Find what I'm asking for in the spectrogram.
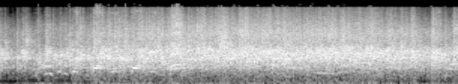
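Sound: clapping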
